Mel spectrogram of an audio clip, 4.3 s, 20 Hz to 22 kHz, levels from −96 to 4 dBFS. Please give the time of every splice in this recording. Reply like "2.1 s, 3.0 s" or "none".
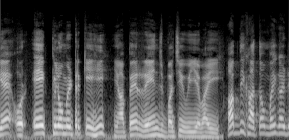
3.3 s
